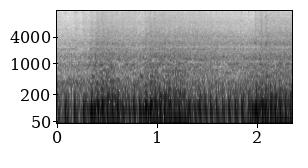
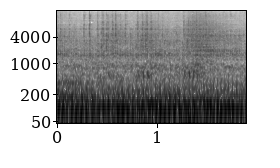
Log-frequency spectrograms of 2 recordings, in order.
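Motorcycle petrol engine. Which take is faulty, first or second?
second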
